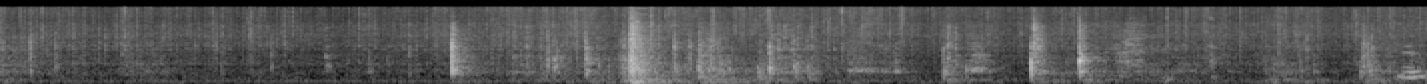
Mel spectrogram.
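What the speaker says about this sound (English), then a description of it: "I'm going to add some rice to the pot" Rice and eggs fry in a pot while being stirred, a steady sizzle broken by scraping and clinking of the utensil against the pot, close and without talk.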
